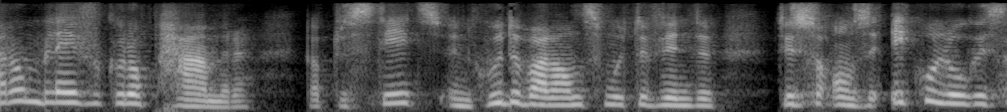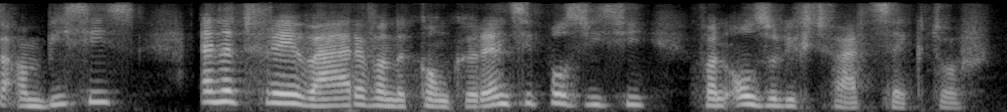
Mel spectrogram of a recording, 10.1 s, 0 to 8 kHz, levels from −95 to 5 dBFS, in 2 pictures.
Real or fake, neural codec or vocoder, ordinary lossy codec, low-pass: fake; codec, 16 kHz, 0.7 kbps, FocalCodec; AAC, 32 kbps; 7.2 kHz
